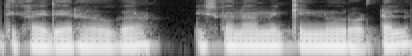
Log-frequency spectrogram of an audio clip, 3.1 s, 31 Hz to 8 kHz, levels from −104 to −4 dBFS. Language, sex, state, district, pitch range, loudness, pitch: Hindi, male, Uttar Pradesh, Budaun, 85-95 Hz, -20 LUFS, 90 Hz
